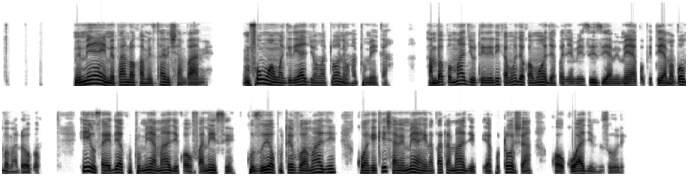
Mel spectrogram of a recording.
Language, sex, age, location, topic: Swahili, male, 25-35, Dar es Salaam, agriculture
